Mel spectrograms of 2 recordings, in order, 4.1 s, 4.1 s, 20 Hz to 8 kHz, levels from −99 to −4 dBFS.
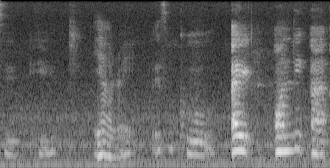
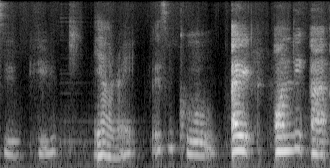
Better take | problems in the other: first | noise reduction (neural separator model SepFormer DNS4)

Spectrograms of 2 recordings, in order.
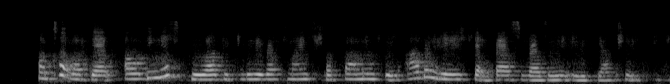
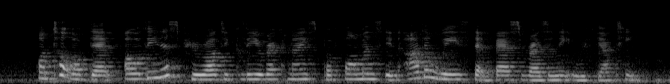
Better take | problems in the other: second | noise reduction (neural separator model SepFormer DNS4)

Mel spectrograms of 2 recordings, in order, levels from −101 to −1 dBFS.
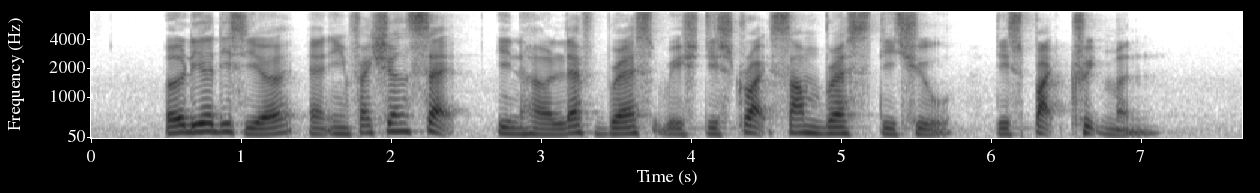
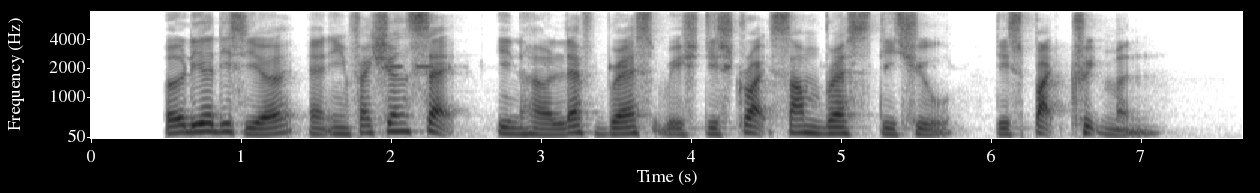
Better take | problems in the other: first | noise reduction (neural mask model DeepFilterNet 3)

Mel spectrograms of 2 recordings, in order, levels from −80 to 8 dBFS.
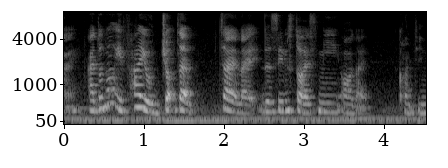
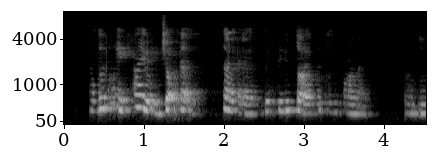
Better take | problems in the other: first | noise reduction (neural mask model DeepFilterNet 3)

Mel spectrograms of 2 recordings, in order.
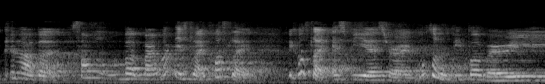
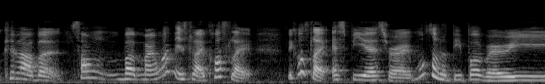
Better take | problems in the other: second | room echo; dies away in 1.9 s

